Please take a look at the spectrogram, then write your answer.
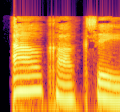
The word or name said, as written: alkoxyl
